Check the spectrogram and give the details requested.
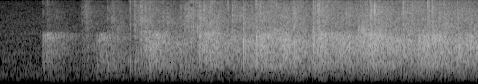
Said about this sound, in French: Euh, applaudissez les podcasteurs et podcasteuses qui sont nommés ce soir.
